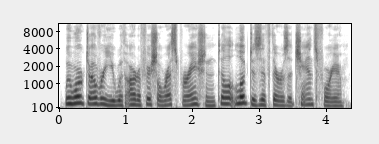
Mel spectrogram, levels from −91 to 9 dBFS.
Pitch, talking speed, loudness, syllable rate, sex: 195 Hz, 245 wpm, -20 LUFS, 7.0 syllables/s, female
